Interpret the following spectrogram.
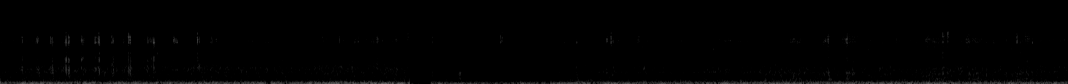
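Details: A pair of beavers gnaw a cottonwood tree at night in Weld County, Colorado, on a trail camera: quick, irregular scraping bites in bursts over a steady low rumble, with a short silent gap near four seconds.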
